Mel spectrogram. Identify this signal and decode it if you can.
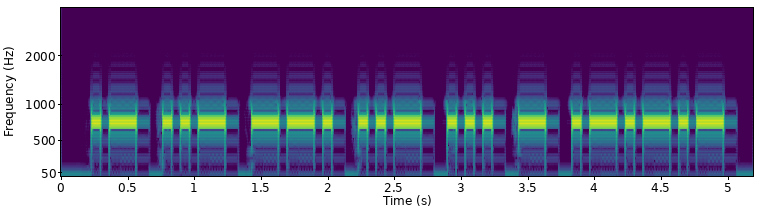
Morse code, heard as a keyed tone, about 18 wpm, 750 Hz. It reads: AUGUST.
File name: Morse / 18WPM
